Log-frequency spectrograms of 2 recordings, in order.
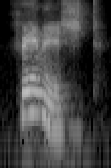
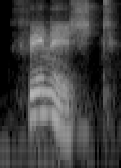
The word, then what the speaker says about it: finished: okay the first one finish the pronunciation is finished finished so finishes with the T with the T sound we have then we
